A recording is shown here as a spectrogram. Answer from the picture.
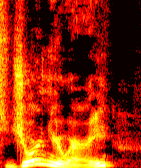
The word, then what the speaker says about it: Journuary: pronounced the month incorrectly. It's Journuary, which is the journey. Journuary is the clever pun there.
